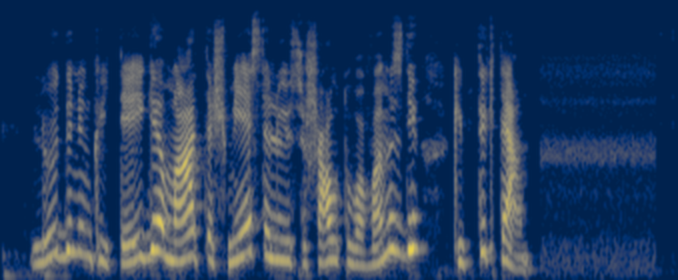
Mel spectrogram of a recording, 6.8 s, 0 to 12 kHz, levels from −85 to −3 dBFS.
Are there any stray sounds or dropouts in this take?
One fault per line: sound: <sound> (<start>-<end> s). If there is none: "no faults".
no faults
